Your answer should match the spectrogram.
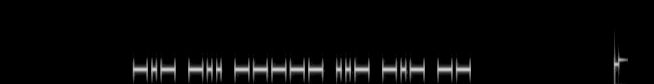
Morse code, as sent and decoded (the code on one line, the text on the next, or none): -.- -.. ----- ..- -.- --
KD0UKM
